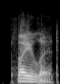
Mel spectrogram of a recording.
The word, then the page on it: playlet: American English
